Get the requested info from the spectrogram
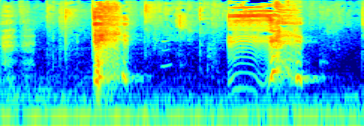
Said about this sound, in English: Look at me, for example. I have this little cough that just won't go away.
